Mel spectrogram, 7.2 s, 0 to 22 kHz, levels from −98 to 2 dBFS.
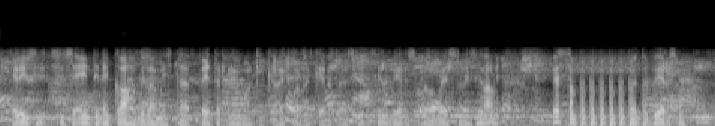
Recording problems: high frequencies cut off; severe; nothing above 4 kHz
background chatter; loud; throughout; 4 voices, 5 dB below the speech
electrical hum; faint; throughout; 50 Hz, 25 dB below the speech
audio stuttering; at 6 s

